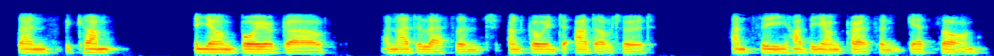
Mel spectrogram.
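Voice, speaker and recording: In an Irish accent, a woman with a very deep, low voice speaks at a fairly slow pace. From Ireland. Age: 60s. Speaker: webinar speaker with an eye condition. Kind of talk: personal talk.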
